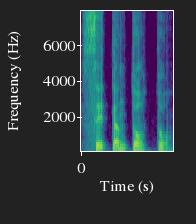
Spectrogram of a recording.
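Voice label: "seventy eight", English; iOS 4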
